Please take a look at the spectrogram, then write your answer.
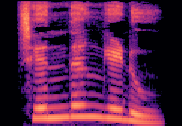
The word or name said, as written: ಚೆಂದಂಗೆಡು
